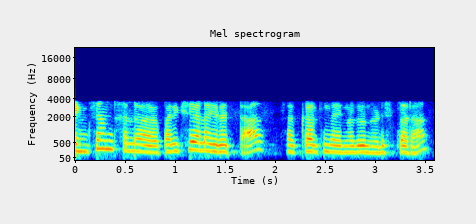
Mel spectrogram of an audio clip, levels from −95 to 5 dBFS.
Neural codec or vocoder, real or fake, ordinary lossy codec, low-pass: none; real; none; 3.6 kHz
